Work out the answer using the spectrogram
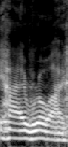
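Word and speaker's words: Lahai Roi: High Roi, that's how you say it.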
